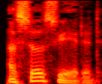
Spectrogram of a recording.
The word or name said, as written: associated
